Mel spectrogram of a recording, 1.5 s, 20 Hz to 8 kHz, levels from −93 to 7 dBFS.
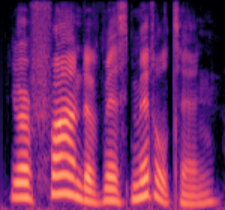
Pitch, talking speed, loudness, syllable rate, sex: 175 Hz, 200 wpm, -15 LUFS, 5.8 syllables/s, female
